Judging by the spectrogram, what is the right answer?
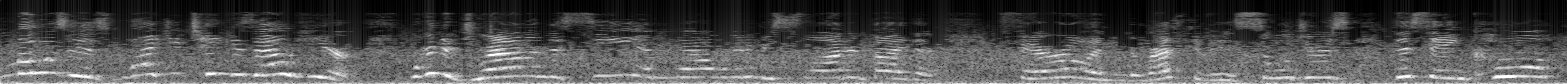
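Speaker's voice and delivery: high, loud, fast panicky complaining; freaking out. Acted. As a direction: yell at Moses in a panic. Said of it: "were freaking out".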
